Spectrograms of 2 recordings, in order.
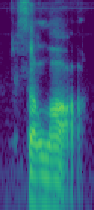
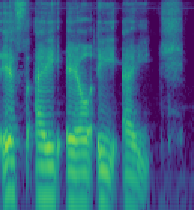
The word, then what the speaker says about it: Saleh: Salah. I'm not sure. It's Saleh.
